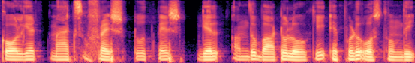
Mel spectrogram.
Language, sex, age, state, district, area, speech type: Telugu, male, 18-30, Telangana, Vikarabad, urban, read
